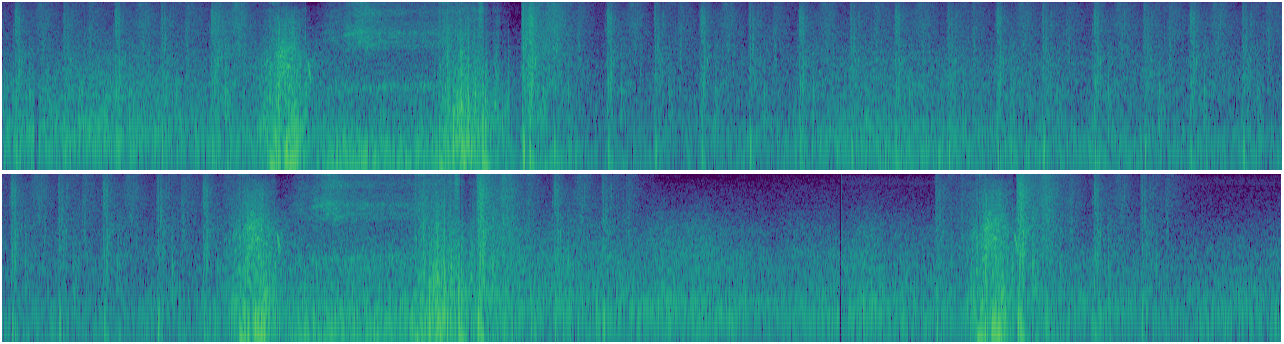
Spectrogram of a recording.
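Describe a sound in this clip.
Quick footsteps patter on hard stone.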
